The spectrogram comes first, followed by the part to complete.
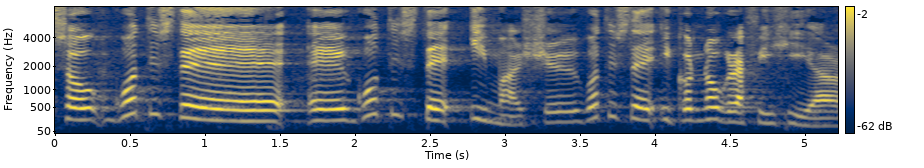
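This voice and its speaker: A woman with a fairly high voice talks at a very slow pace, her pitch swinging very widely and hardly any pauses breaking her speech. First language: not English. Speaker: panel moderator. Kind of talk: convention panel moderation. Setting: stage with audience.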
